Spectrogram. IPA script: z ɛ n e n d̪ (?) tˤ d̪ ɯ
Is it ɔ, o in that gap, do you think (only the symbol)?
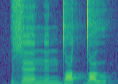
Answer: o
